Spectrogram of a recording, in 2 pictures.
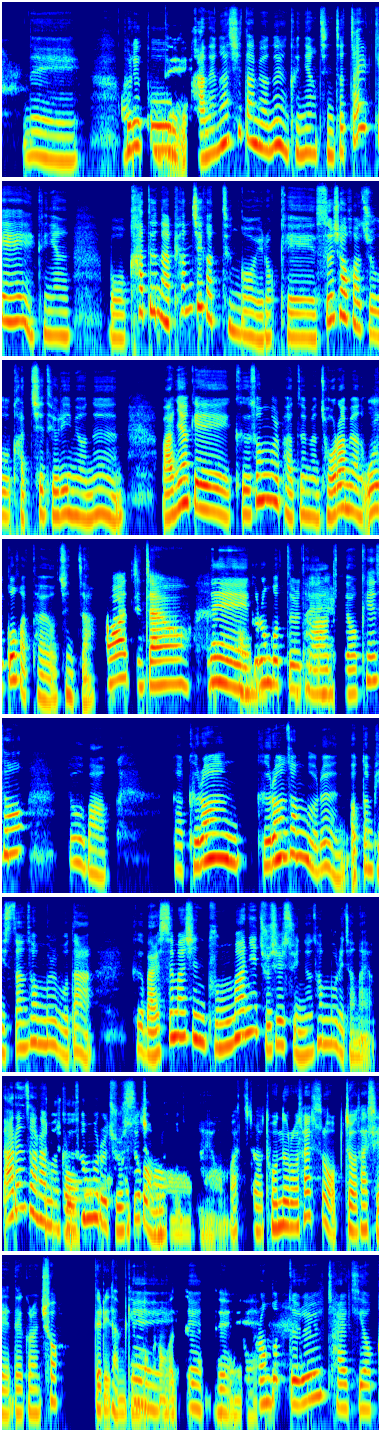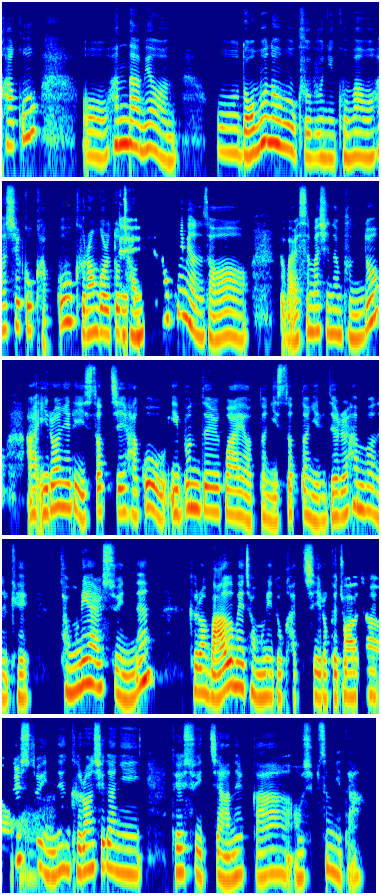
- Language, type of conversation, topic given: Korean, advice, 떠나기 전에 작별 인사와 감정 정리는 어떻게 준비하면 좋을까요?
- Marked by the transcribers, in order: other background noise; tapping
